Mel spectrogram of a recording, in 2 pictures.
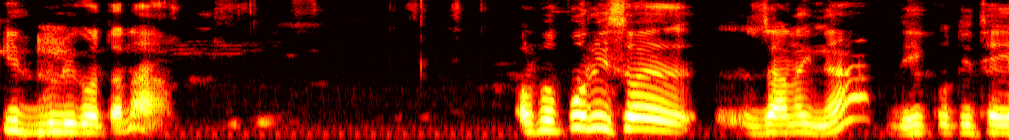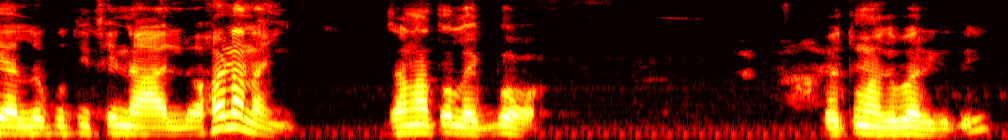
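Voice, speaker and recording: A man's voice: fairly high pitch, lively intonation, brisk, pauses often, a little mellow, dry recording, low-quality recording. A man with a hosting a casual vlog interview, repeating answers back and giving advice. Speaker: video creator interviewing newcomers.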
